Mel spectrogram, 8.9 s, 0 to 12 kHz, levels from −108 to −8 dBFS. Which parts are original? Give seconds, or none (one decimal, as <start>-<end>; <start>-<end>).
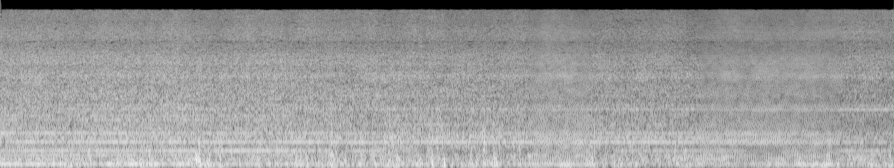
0.0-5.3; 5.9-7.0; 8.4-8.9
